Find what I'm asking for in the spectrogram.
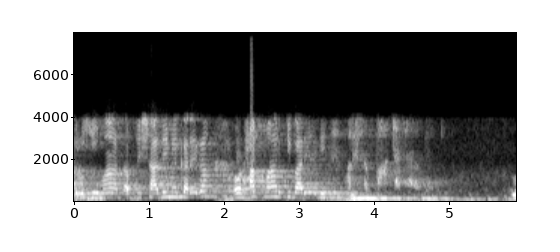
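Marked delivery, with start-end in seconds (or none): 3.3-5.9 slow, breathless whispered offer of five thousand; mock whisper. Preacher mimics a groom offering meager dower, whispered. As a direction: drag out पाँच in a sneaky whisper.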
